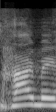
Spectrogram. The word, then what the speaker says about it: Jaime: no Jade there's no J in there's no J in Spanish hold on we got somebody who might be able to help us uh no that's that's that's Jamie Jakes bro how do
